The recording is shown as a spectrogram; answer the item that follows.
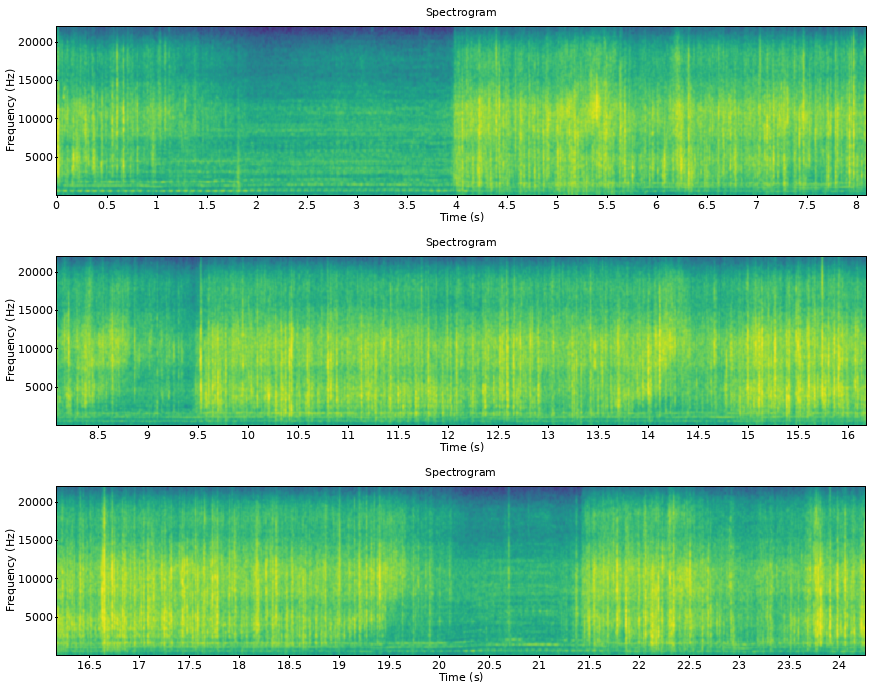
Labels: Is this device electric?
yes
